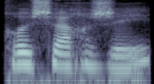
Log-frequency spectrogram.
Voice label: recharge, french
